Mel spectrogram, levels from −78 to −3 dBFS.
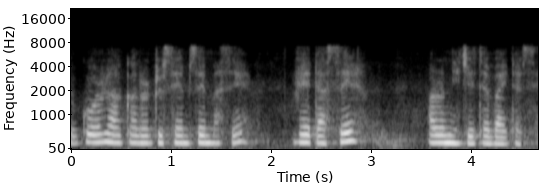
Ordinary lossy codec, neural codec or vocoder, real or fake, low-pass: Opus, 32 kbps; codec, 16 kHz in and 24 kHz out, 0.8 kbps, FocalCodec, streaming, 65536 codes; fake; 7.2 kHz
